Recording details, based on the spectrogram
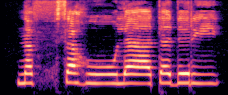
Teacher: آخری میں ہا پہ الٹا پیش ہے، یہاں حکم ہے مد صلہ صغرا، مطلب ہم اپنی آواز 2 مد کے برابر لمبی کریں گے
